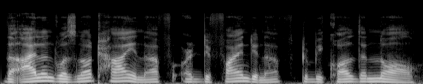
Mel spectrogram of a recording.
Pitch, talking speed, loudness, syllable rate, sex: 125 Hz, 200 wpm, -19 LUFS, 5.3 syllables/s, male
